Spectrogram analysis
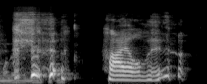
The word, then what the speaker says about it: Heilman: Heilman. Heilman. See, I butchered the fuck out of it earlier.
